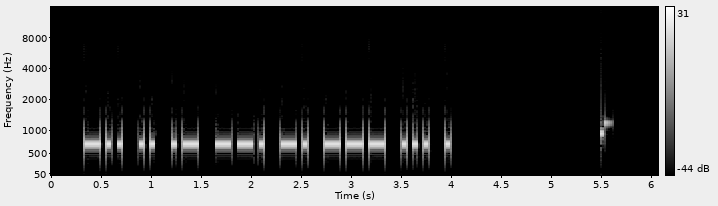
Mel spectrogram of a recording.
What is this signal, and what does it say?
Morse code, heard as a keyed tone, about 22 wpm, 700 Hz. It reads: DIAGNOSE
